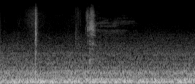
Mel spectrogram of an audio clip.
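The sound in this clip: Steady low road rumble from a car driving on the road on a trip to school, a constant dense drone with two brief airy hisses near the start.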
